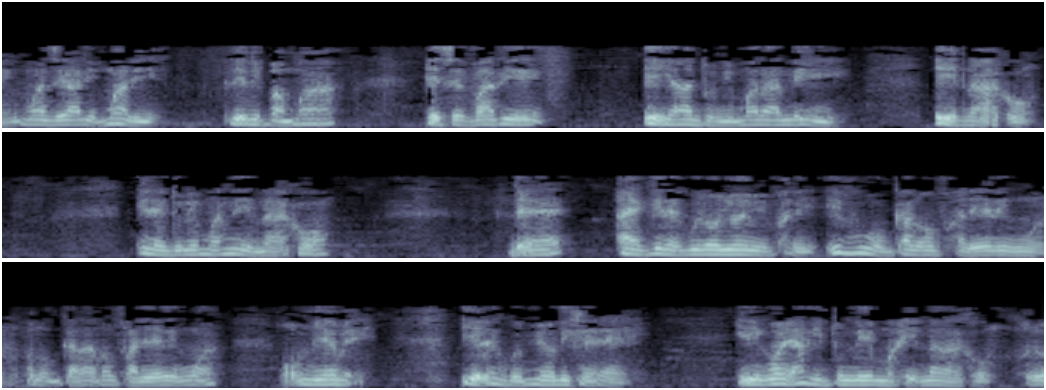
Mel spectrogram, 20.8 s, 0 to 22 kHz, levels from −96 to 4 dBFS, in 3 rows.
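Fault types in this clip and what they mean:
MP3 compression: the speech likely went through heavy MP3 encoding, fitting a bitrate near 16 kbps. Nothing survives above 5 kHz, a hard flat ceiling on a spectrogram, while weak components below flicker on and off frame to frame, sounding watery with smeared onsets.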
